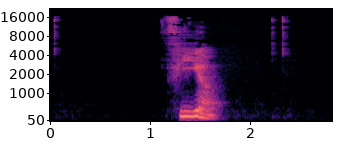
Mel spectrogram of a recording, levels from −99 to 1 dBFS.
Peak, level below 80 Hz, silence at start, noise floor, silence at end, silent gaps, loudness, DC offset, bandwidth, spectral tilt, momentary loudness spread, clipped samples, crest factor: -14 dBFS; -72 dBFS; 1.15 s; under -90 dBFS; 0.5 s; none; -30 LUFS; under 0.1%; 16.5 kHz; -5.5 dB/octave; 24 LU; under 0.1%; 22 dB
